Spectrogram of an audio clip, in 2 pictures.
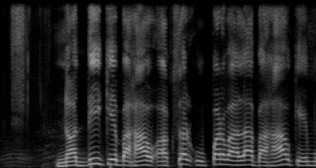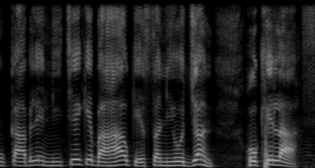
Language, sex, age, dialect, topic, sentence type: Bhojpuri, male, 18-24, Southern / Standard, agriculture, statement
